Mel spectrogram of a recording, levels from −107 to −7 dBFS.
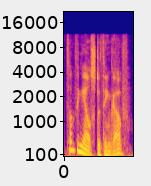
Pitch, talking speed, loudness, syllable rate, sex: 130 Hz, 290 wpm, -14 LUFS, 9.0 syllables/s, male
